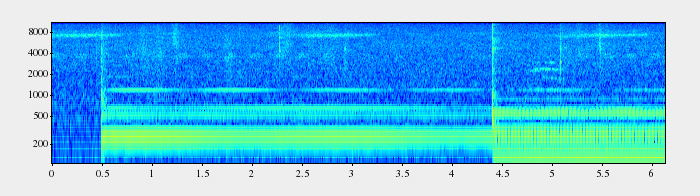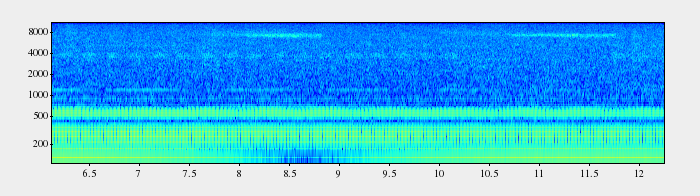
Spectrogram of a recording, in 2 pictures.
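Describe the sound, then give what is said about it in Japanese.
Resonant ringing tones from a meditation bowl, struck twice, each strike blooming into a steady, sustained hum with bright overtones. The second strike adds a deeper, louder low drone that carries on to the end without any voices. “瓶の音を浴びるように頭のてっぺんから両足の指先に向けて力を抜きます。全身で瓶の音を浴びていきます。”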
